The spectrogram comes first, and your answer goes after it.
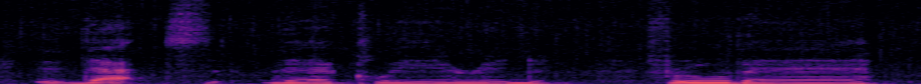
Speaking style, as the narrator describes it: whispered the thin, frail man

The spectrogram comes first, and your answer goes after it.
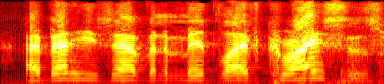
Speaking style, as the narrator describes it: Willow shouted

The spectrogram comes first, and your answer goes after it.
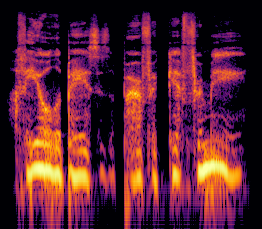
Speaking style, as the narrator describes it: my husband whispered

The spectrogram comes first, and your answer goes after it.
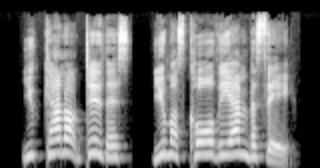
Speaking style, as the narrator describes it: he shouted

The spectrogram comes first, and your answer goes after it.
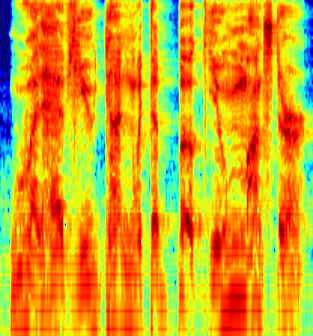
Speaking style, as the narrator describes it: snarled in my head

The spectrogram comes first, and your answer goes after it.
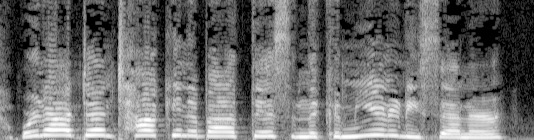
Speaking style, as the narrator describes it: yelling

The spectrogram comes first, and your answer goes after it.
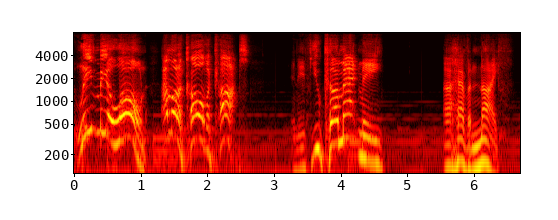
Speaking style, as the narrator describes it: I get angry and I yell out

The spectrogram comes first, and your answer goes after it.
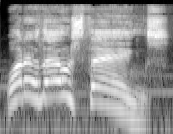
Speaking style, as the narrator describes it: in a voice that only a kid can project, they screamed out aloud

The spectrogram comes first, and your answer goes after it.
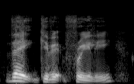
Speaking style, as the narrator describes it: cried Lucifer defiantly

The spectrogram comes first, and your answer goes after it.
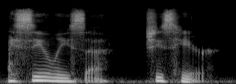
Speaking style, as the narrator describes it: finally whispered

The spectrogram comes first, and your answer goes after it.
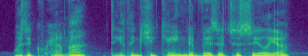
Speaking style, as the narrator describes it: She continued in a hushed whisper

